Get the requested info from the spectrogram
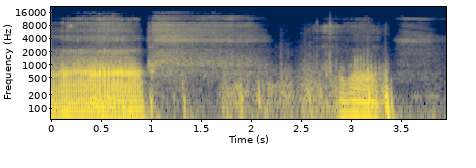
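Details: A pug asleep, snoring loudly: a long buzzy, rattling snore with a harmonic drone lasts about a second, followed by softer wheezing breaths and a second shorter rattling snore.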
